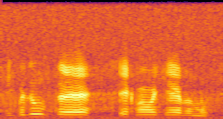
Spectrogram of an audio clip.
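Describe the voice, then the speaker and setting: An actor playing a brash, cheeky detective with colloquial, slangy bluster in a 1960s radio comedy. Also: male voice, on the high side, fairly even intonation, fast talker, sharp tone. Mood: brash, impatient. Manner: colloquial slangy bluster, calls himself uncle. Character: brash, cheeky, big-spending male detective, streetwise and jovial. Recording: noisy old 1960s radio recording.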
